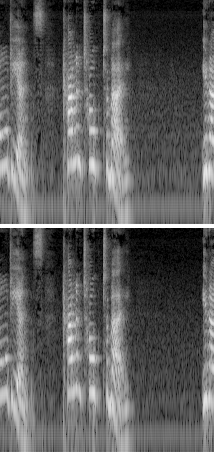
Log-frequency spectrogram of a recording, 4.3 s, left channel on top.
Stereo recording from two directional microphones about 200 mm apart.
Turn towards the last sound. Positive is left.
turn(degrees=-45)  # may be behind; listen again after turning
